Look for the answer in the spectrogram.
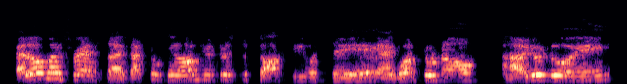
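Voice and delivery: put-on friendly Indian accent. Speaker mimics how a man greets him at the office, imitating the man at the office. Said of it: "I could do the whole podcast like that".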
